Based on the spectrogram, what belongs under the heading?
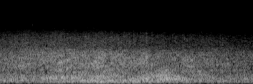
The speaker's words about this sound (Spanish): Más tarde, a eso de las 11, me despertó de la siesta un ruido terrible. Eran dos aviones de combate de la Fuerza Aérea sobrevolando Lima.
